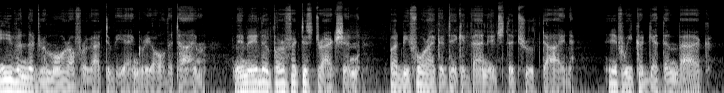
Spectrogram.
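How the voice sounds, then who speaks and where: A man puts on a character voice with a weary tone and a very deep, low pitch. He speaks at a moderate pace over clear background noise. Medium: video game.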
